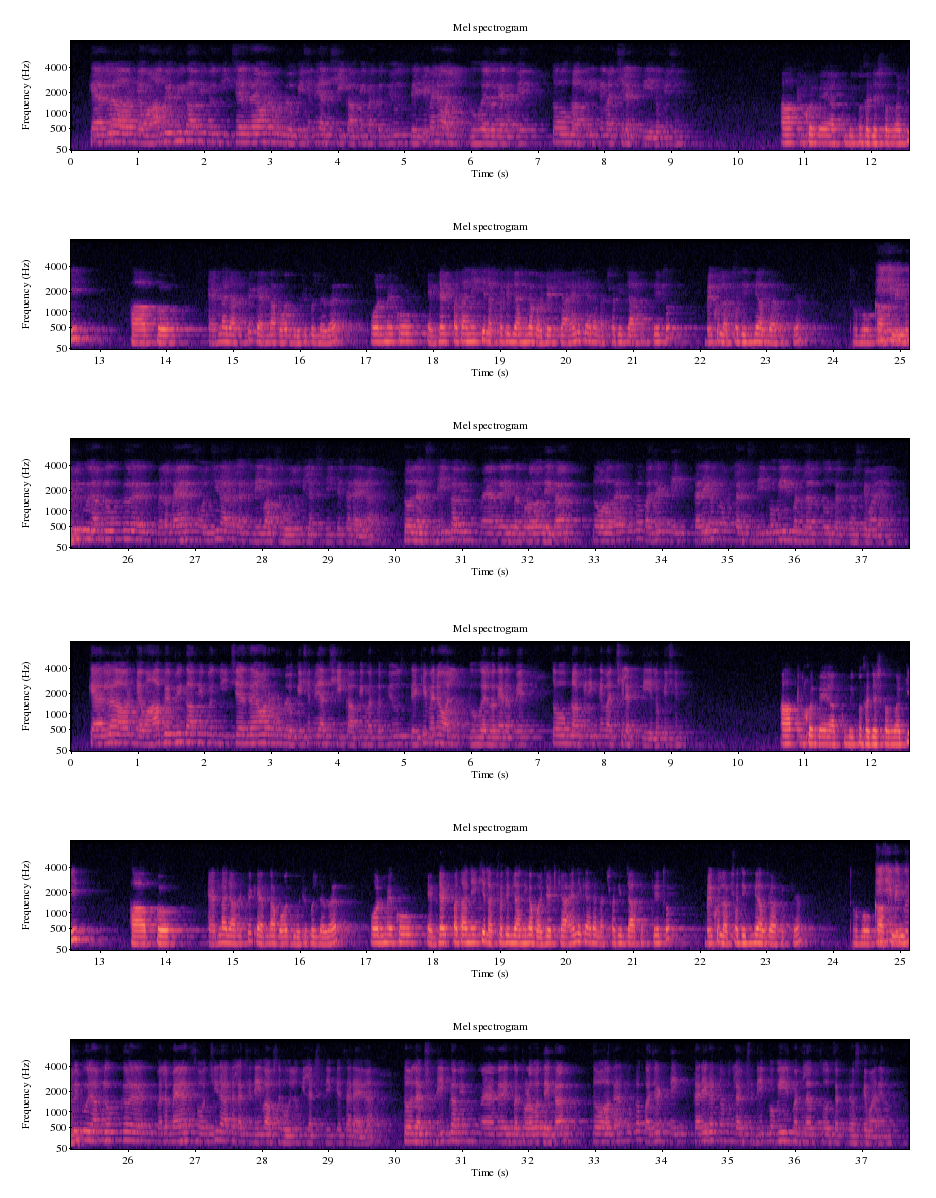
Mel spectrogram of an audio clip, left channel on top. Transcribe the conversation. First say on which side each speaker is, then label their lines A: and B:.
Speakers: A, on the right (about 70°); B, on the right (about 40°).
A: केरला और क्या वहां पे भी काफी बीचेस हैं और लोकेशन भी अच्छी है काफी मतलब व्यूज देखे मैंने ऑन गूगल वगैरह पे तो काफी दिखने में अच्छी लगती है लोकेशन
B: हाँ बिल्कुल मैं आपको बिल्कुल सजेस्ट करूंगा कि आप केरला जा सकते हैं केरला बहुत ब्यूटीफुल जगह है और मेरे को एग्जैक्ट पता नहीं कि लक्षद्वीप जाने का बजट क्या है लेकिन अगर लक्षद्वीप जा सकते हैं तो बिल्कुल लक्षद्वीप भी आप जा सकते हैं तो वो
A: जी
B: काफी
A: जी बिल्कुल बिल्कुल हम लोग अ, मतलब मैं सोच ही रहा था लक्षद्वीप आपसे बोलूं कि लक्षद्वीप कैसा रहेगा तो लक्षद्वीप का भी मैंने एक बार थोड़ा बहुत देखा तो अगर हम लोग का बजट देख करेगा तो हम लोग लक्षद्वीप को भी मतलब सोच सकते हैं उसके बारे में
